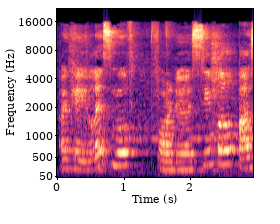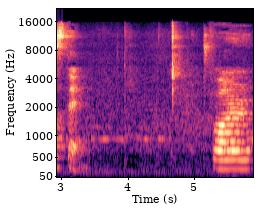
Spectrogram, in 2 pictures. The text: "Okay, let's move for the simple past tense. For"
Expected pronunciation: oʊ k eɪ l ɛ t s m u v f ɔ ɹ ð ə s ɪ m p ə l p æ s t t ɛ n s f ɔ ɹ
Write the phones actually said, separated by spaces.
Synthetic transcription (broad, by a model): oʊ k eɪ l ɛ t s m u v f ɔ ɹ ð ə s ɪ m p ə l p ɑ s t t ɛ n f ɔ ɹ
